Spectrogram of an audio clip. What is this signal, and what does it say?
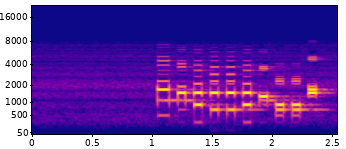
Multi-frequency trunk signalling (R1, as on North American trunks), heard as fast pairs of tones, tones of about 70 ms. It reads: KP 98778611 ST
